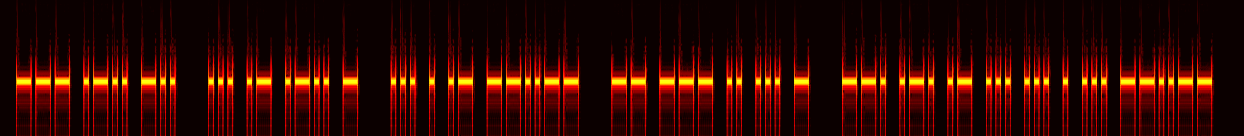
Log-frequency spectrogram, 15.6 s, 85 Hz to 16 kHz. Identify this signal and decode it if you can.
Morse code, heard as a keyed tone, about 20 wpm, 700 Hz. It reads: OLD SALT SEA, MOIST GRASSES,
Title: A Sound Of Thunder 20wpm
